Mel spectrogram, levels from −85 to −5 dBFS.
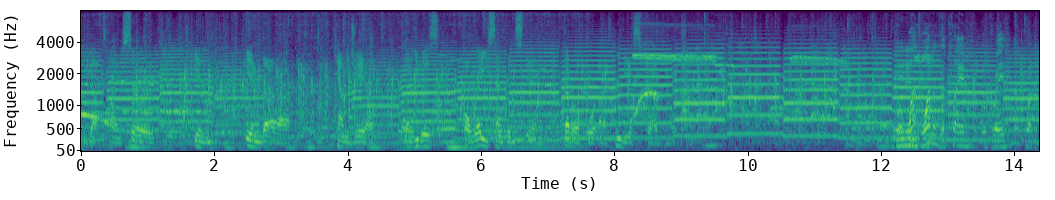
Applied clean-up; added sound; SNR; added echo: none; Trumpet + Applause; -4 dB; none.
